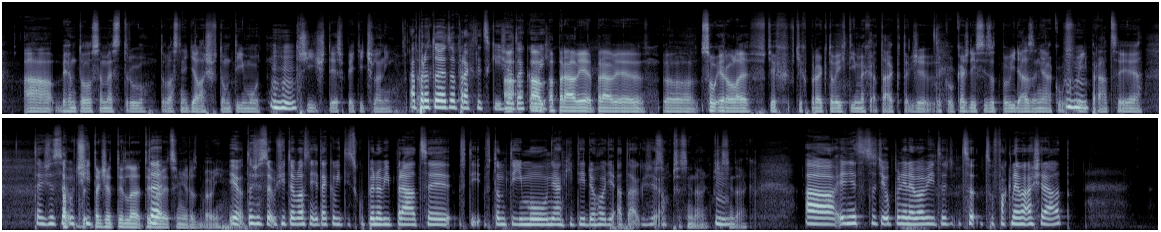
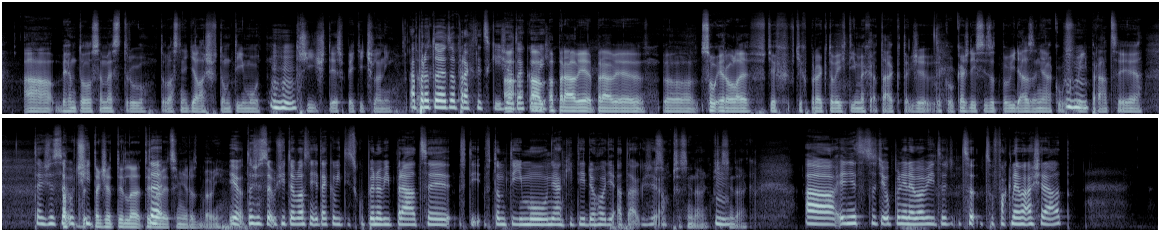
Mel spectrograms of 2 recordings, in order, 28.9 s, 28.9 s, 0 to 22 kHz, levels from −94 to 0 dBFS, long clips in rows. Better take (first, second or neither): neither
